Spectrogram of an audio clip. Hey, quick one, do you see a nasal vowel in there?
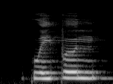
no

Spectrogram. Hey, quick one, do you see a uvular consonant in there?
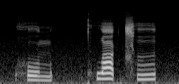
no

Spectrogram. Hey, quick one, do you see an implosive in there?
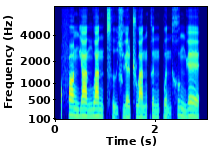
no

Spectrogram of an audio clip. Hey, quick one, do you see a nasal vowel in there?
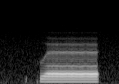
no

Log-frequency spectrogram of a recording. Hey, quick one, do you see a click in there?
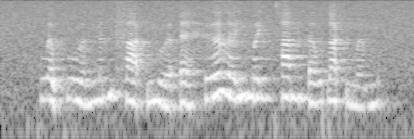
no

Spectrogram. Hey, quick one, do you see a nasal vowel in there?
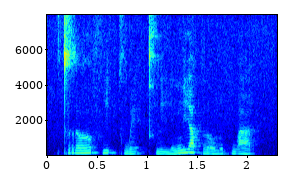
no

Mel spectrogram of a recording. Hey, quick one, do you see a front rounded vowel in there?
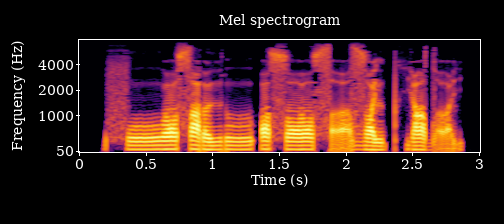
no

